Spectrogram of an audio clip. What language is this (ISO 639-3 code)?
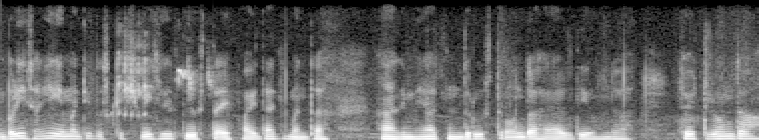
doi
